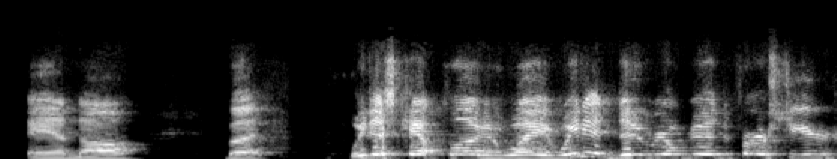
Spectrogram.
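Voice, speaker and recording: With a Southern US accent, a man talks at a moderate pace. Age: 60s. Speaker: tournament catfish angler. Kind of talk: casual interview chat.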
